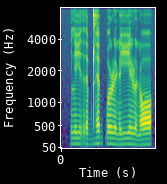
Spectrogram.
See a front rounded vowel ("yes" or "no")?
no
